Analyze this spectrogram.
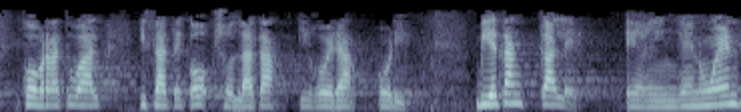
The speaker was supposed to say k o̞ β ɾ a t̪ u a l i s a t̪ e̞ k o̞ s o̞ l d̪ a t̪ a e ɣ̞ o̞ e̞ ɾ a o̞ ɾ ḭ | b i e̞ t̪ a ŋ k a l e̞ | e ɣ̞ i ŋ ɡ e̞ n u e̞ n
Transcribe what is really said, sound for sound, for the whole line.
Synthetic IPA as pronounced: k o̞ β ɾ a t̪ u a l i s a t̪ e̞ k o̞ s o̞ l d̪ a t̪ a i ɣ̞ o̞ e̞ ɾ a o̞ ɾ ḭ | b i e̞ t̪ a ŋ k a l e̞ | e ɣ̞ i ŋ ɡ e̞ n u e̞ n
